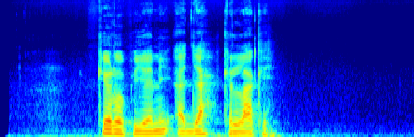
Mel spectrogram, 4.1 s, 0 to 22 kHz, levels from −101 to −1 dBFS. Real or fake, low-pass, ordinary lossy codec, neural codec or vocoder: real; none; none; none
